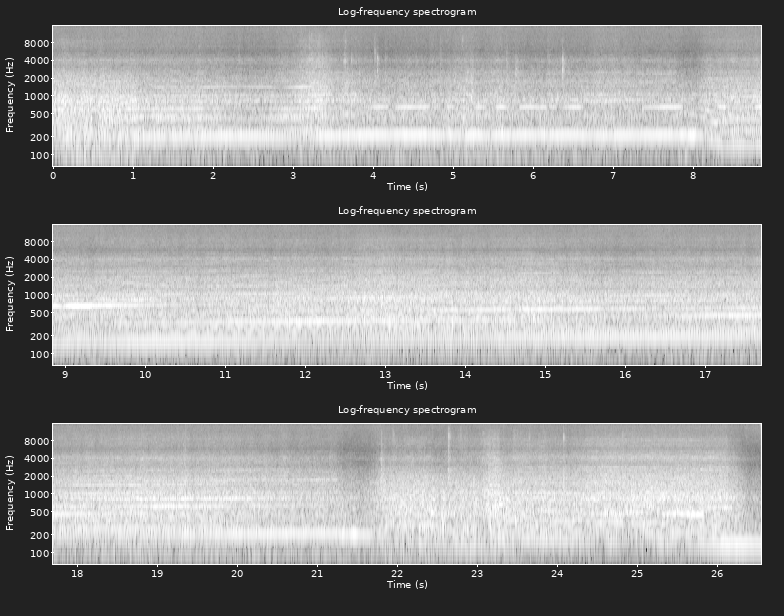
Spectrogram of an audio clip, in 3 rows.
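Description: BMW E36 318ti Compact's decatted 1.9-litre M44 four-cylinder engine under hard acceleration, heard from inside the cabin. The revs climb, drop sharply about eight seconds in as if on an upshift, then climb slowly for a long pull. A little past twenty seconds they fall and step down through several changes.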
